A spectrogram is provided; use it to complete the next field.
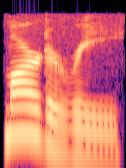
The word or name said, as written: martyry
